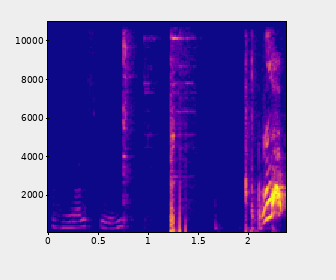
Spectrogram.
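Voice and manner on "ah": high loud startled shriek; surprised shriek. Real, not acted. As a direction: let out a sudden shriek. Reaction to the spoonful.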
